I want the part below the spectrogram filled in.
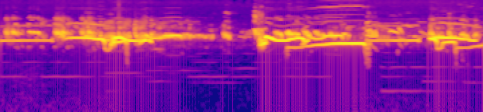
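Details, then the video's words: Plovers of several kinds, used as night lure calls for net trapping, give a busy run of high whistles, squawks and quick rattling trills, some notes swooping down, over a faint steady low hum. "Tiếng Choi Choi Các Loại Tổng Hợp"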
